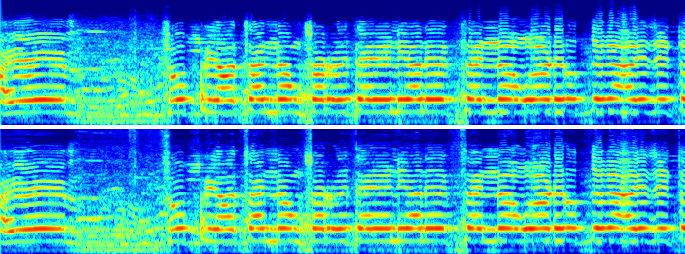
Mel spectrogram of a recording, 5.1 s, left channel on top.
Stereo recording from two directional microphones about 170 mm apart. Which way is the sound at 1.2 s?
15° right (ahead or behind).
